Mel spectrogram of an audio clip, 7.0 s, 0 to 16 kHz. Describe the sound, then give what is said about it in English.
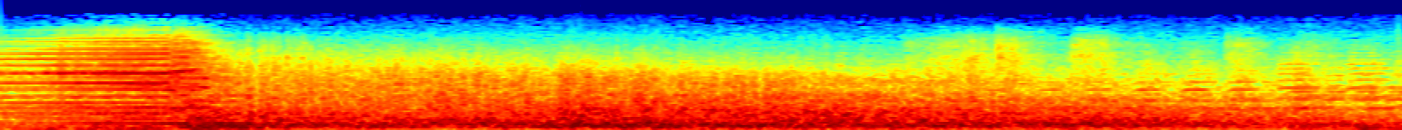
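Rocket launch blast: a loud, steady roar that fills several seconds without a break, opened by a short buzzing tone before the roar swells. “No rocket can rise anywhere in the world. 4, 3, 2, 1, fire!”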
